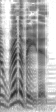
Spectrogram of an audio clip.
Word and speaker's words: renovated: 有些芬兰的灯塔被重新翻修后成了饭店，所以你可以到芬兰的海岸来场冒险，在这很不一样的地方睡上一晚。好，那现在来看到发音重点吧。今天一样有两个发音重点，第一个是 renovate 这个字，renovated，要注意后面的 o 它发的是 a，所以是 renovated，不是 renovated。Renovated. 接下来第二个发音重点要看到 sleep 跟 in 的连音 sleep in.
